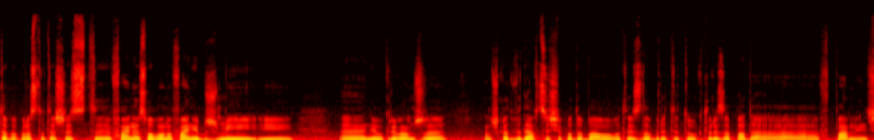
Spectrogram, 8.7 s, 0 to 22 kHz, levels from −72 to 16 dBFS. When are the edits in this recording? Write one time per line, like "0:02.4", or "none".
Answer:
none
